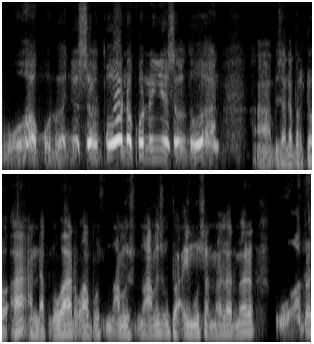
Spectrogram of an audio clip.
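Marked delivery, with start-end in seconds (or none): 0.0-2.9 very high whiny wail, hammed up; mock tantrum prayer. Preacher mimics a sinner's tantrum prayer, high whine. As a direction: mimic a sulky sinner wailing to God. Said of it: "Lalu Anda mulai mukul-mukul diri sendiri, tantrum".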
